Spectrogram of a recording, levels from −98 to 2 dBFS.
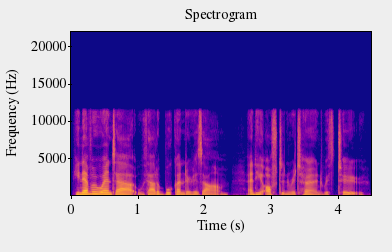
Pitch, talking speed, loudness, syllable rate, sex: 195 Hz, 215 wpm, -23 LUFS, 5.4 syllables/s, female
